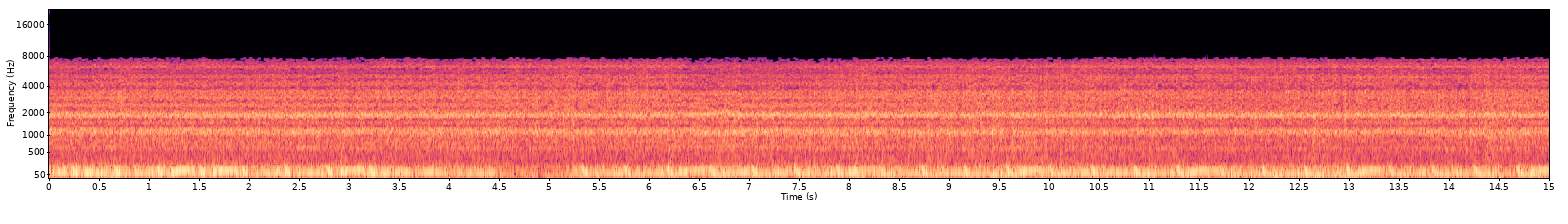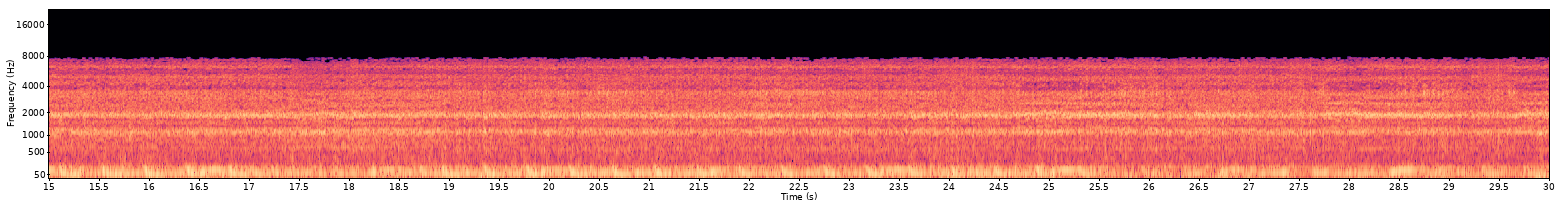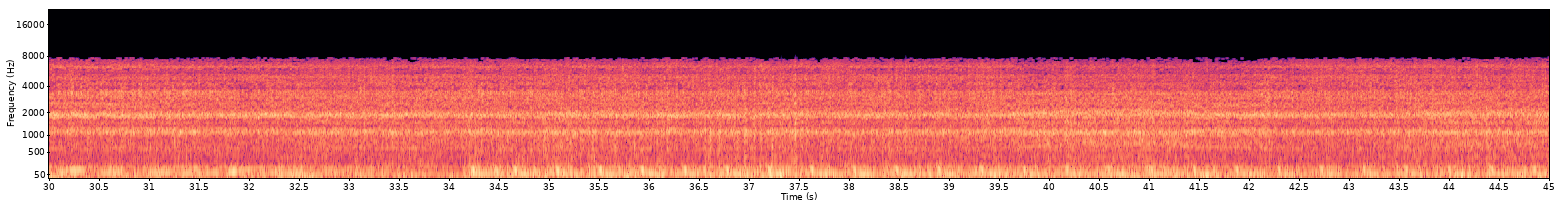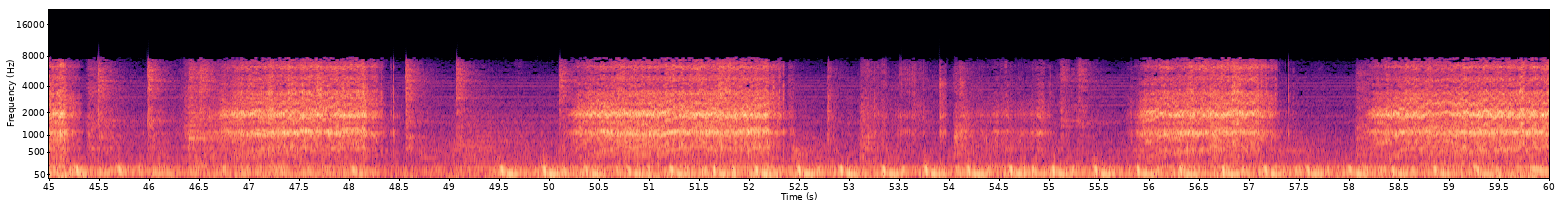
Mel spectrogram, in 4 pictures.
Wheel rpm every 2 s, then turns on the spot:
160, 160, 160, 160, 160, 160, 160, 160, 160, 160, 160, 160, 160, 160, 160, 160, 160, 160, 160, 160, 160, 160, 100, 90, 30, 120, 20, 10, 80, 120.
none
